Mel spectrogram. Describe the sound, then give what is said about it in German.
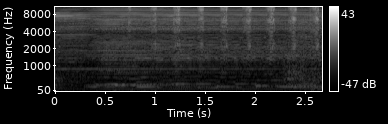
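A tattoo machine hums steadily at a low-pitched, slowed buzz, its frequency turned down so the needle moves in and out more slowly, with a quick series of regular rhythmic taps pulsing through it; no one speaks. “Ich ähm, habe, wie man ja gerade schon gehört hat, die Maschinenfrequenz so ein bisschen runtergedreht.”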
